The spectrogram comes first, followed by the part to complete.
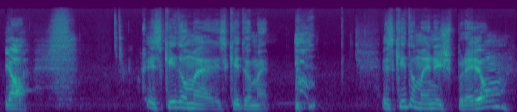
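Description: An actor playing a grumpy, blunt small-town policeman with a Bavarian accent and a rough edge. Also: fairly high pitch, animated, slow, sharp tone, exaggerated voice. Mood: halting.

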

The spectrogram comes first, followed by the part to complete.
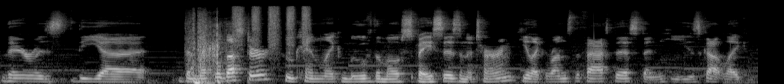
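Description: A young man chatting casually and rambling, often halting and repeating his words. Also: medium pitch, fairly bright tone. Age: young adult. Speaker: podcast guest and game maker. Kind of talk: casual chat. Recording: music playing under the talk. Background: guitar music.

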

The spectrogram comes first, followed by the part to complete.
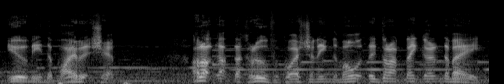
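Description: A man plays a stern fantasy sea commander, curt and formal. His voice is gravelly and mid-pitched, with music clearly playing behind it. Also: a little fast, close to an everyday voice. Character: stern, guarded naval commander in a fantasy port. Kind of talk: fan-made fantasy game drama acting.

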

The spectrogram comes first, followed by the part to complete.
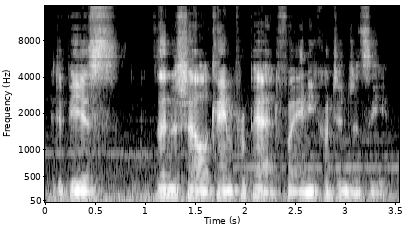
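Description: A man's voice: fairly low pitch, steady tone, fairly quick, a bit bright, a little hiss or hum. A man in his thirties doing casual game commentary and reading narration aloud as he streams. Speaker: let's play streamer voicing a game. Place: small room indoors at home. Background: game music.

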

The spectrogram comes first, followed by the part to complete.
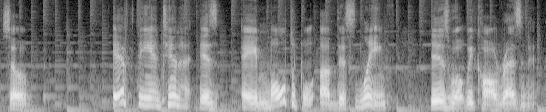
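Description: A man with a slightly creaky voice, explaining step by step as host of a tech tutorial. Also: fairly high pitch, expressive, measured pace, warm tone, soft background music.

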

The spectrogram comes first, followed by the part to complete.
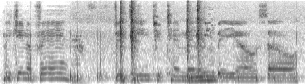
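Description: A man giving casual gameplay commentary in a halting way, with sentences that trail off. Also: mid-range voice, lively intonation, over loud music. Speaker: gaming video host. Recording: very noisy home game recording with clicks.

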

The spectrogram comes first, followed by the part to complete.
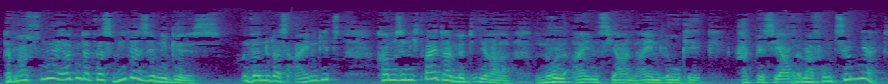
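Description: Husky, cheeky young man. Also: on the high side, normal speed, exaggerated voice. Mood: excited. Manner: animated storytelling, slangy with English bits. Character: cheeky, excitable young man, a tech tinkerer. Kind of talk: German sci-fi radio drama dialogue.

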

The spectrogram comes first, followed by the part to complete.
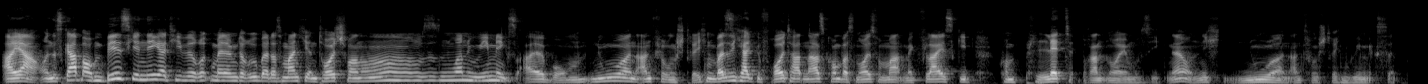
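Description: A man in his thirties, a rapper, telling a story and chatting casually into a phone held close at arm's length in a small room, with lively, animated pitch swings. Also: a little fast, hardly any pauses. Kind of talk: casual selfie vlog storytelling.

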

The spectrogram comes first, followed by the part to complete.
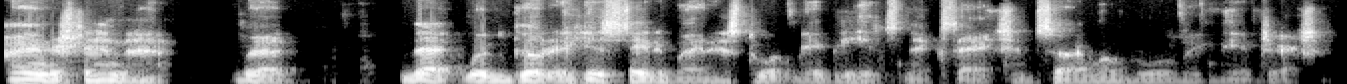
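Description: A middle-aged man with a husky voice, speaking as a judge giving formal rulings in a measured, authoritative manner. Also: a bass voice, flat delivery, rough recording. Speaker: judge presiding over a hearing. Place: courtroom bench, seen on video call.

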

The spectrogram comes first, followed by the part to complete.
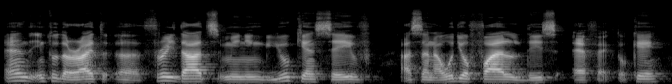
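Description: Slow-talking man with a bright, sharp voice. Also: medium pitch, clean tone. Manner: halting, repeatedly checking in with "okay". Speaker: host of an app review channel. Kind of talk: casual screen-recorded app walkthrough.

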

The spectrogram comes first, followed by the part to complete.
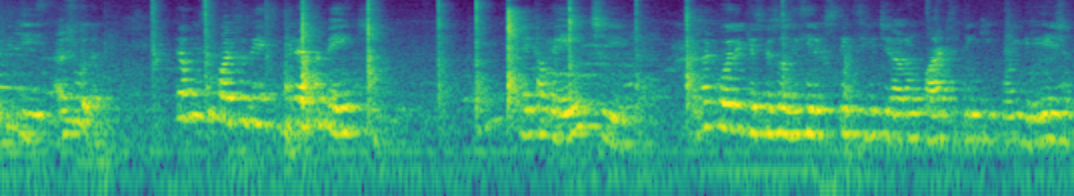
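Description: A woman's voice: mid-range voice, recorded from a distance, background noise. An older Brazilian woman from the audience, giving a hesitant, rambling comment full of fillers. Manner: hesitant, full of "tipo assim", laughs nervously. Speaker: audience member. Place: small room in a spiritist center. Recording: echoey room, picked up from afar.

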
